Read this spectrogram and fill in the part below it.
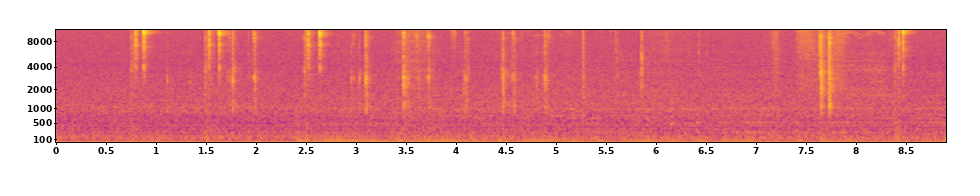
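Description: A welding tool crackles and clicks in short bursts.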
